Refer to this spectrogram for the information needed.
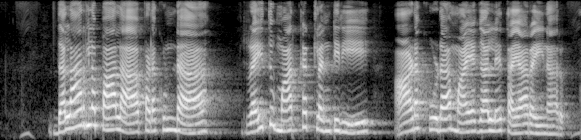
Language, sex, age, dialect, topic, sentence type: Telugu, female, 36-40, Southern, agriculture, statement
